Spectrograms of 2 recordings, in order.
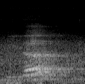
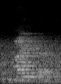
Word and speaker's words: either: We can pronunciation this word two types, either or, either or. You can call it either and you can call it either. Both are correct.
